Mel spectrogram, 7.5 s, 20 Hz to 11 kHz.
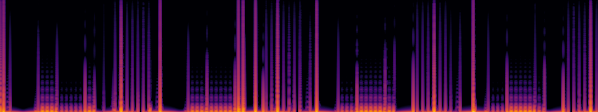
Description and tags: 8 seconds of my own beats processed through the excellent LiveCut plug-in by smatelectronix ! Average BPM = 130
beat, crack, glitch, idm, livecut, loop, noise, processed, signal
